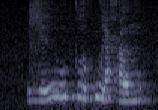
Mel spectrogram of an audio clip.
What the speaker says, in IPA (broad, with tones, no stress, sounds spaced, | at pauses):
ɮ e˩˥ ɦ uː˧˥˧ k l o˩˥ k w e˩˥ ħ ɜ˩˧ ŋ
